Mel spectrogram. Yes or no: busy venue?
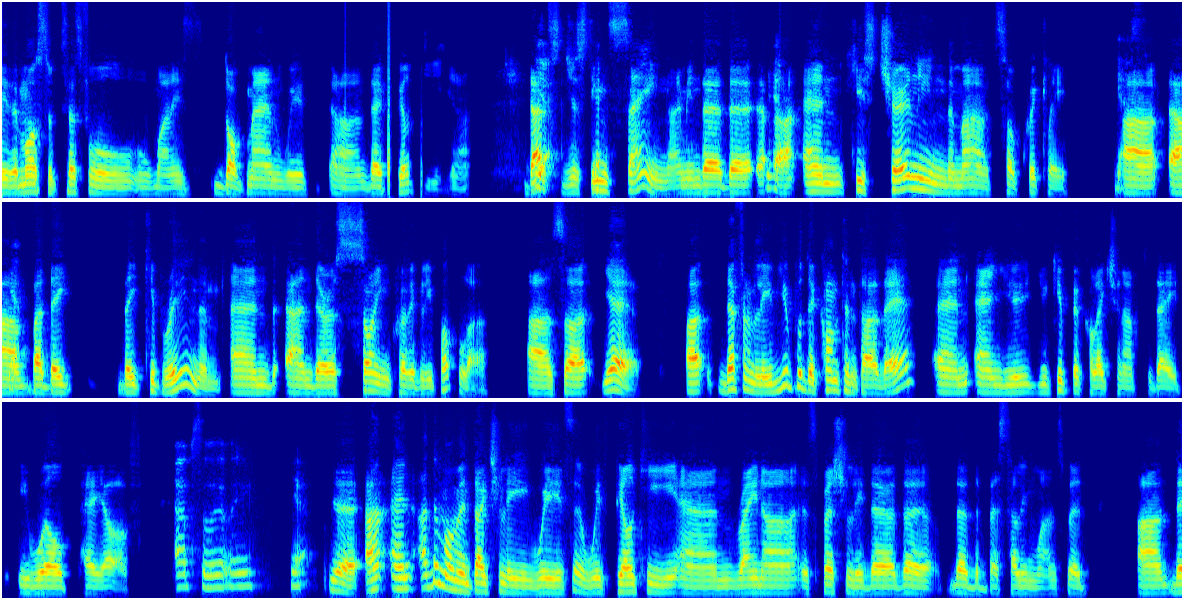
no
